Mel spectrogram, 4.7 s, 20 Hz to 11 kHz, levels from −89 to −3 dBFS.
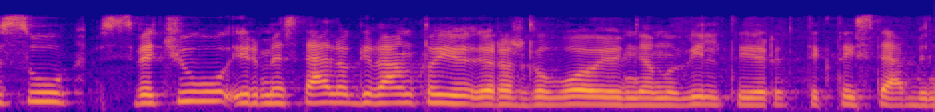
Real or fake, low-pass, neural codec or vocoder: fake; 7.2 kHz; codec, 16 kHz, 16 kbps, FunCodec, trained on LibriTTS, 50 frames a second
